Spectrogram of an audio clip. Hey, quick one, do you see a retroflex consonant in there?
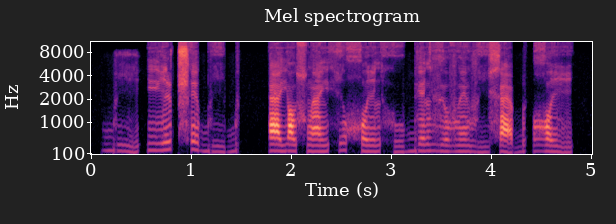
yes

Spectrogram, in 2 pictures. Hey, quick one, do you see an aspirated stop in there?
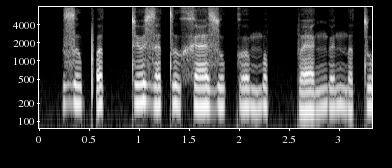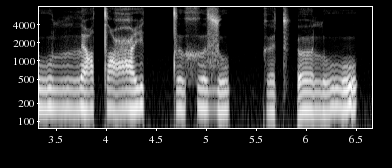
no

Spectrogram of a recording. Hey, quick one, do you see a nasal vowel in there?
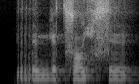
no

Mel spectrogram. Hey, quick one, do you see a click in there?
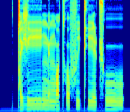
yes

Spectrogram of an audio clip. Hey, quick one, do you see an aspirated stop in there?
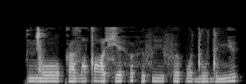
no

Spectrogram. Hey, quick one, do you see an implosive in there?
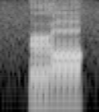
no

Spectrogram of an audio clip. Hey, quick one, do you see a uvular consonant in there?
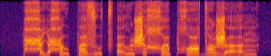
yes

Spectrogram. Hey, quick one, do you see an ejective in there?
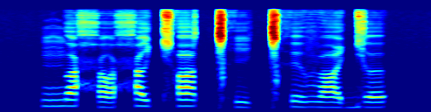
no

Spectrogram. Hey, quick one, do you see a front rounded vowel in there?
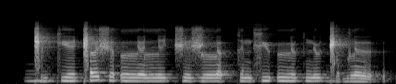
yes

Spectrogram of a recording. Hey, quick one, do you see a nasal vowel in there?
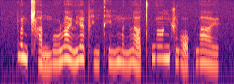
no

